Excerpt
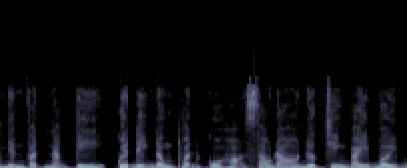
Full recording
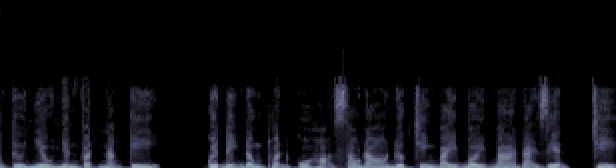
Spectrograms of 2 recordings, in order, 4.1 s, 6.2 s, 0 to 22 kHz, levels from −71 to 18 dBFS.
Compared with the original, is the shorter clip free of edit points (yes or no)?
no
